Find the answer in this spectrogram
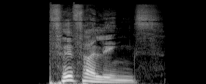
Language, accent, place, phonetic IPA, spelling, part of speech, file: German, Germany, Berlin, [ˈp͡fɪfɐlɪŋs], Pfifferlings, noun, De-Pfifferlings.ogg
- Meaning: genitive singular of Pfifferling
